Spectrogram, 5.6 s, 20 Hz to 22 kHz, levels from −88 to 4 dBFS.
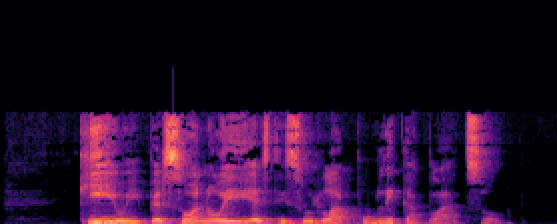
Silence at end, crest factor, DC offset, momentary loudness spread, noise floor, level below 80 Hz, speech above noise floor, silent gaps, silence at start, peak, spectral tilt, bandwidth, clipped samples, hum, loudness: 0.6 s; 22 dB; under 0.1%; 17 LU; -66 dBFS; -60 dBFS; 45 dB; none; 0.8 s; 0 dBFS; -2.5 dB/octave; 11.5 kHz; under 0.1%; none; -19 LUFS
